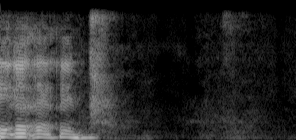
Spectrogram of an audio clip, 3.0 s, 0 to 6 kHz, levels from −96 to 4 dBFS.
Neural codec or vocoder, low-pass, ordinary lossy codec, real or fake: codec, 16 kHz, 4 kbps, FreqCodec, larger model; 5.4 kHz; none; fake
